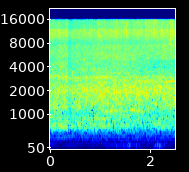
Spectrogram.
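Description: A crowd claps steadily for an audience member, a dense, even wash of applause that stays loud and unbroken throughout, with no voices standing out above it.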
